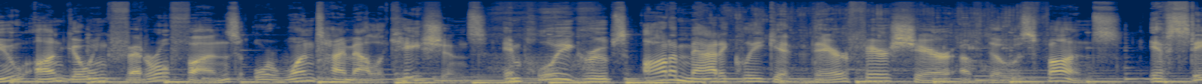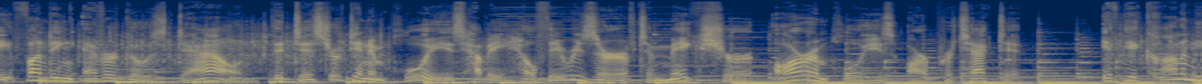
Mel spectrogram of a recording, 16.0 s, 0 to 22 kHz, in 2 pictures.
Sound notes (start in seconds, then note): 5.9 water filling; 8.4 crank rattling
